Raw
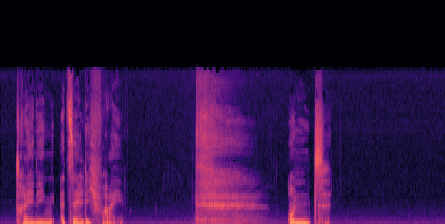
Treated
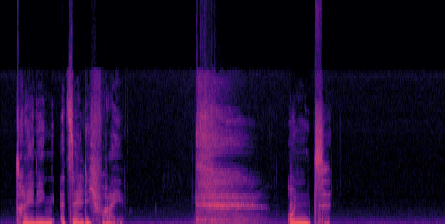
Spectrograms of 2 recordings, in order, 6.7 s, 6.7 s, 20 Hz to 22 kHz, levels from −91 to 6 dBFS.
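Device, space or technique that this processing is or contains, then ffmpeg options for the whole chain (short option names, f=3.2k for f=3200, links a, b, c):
saturation between pre-emphasis and de-emphasis: -af "highshelf=f=7.6k:g=9,asoftclip=type=tanh:threshold=-18.5dB,highshelf=f=7.6k:g=-9,volume=-8dB"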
